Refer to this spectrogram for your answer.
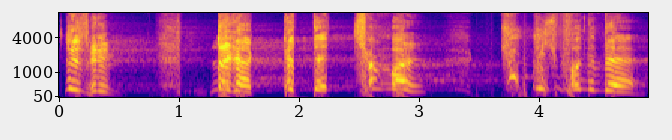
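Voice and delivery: high, loud acted accusation; defiant outcry. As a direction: throw your despair at Jesus, word by word. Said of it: "이렇게 막 대들었는데". (크고 높게 대들듯)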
